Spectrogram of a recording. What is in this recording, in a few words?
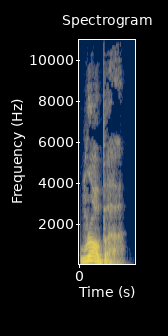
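"robber", British English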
